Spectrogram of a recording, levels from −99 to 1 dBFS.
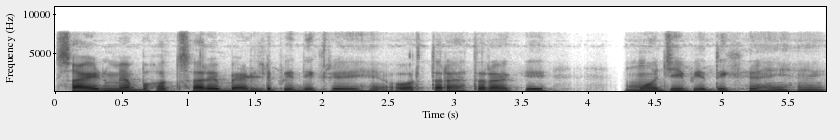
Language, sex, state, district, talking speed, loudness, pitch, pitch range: Hindi, male, Jharkhand, Deoghar, 185 wpm, -20 LUFS, 145 Hz, 140-145 Hz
